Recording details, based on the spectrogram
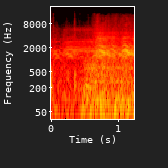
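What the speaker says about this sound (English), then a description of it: "It sounds like the birds might be the enemy." Crows caw faintly and far off in the fantasy video game Fable 3, with a couple of soft, raspy calls over a steady, hushed ambient wash.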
